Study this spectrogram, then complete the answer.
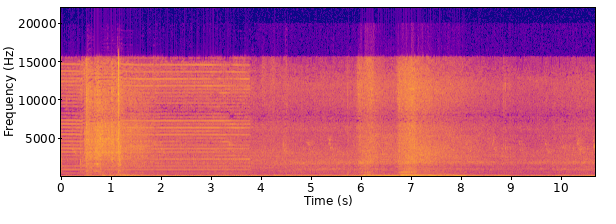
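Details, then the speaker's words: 1988 Toyota Corolla FX automatic with new $100 aftermarket Amazon carburetor, driven three months: cranks, catches and settles, brief smooth rev then steady low even idle; runs cleanly and responsive. "but yeah, I mean, for $100, I could not be happier, and it is 100% responsive. It works 100% as it should."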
